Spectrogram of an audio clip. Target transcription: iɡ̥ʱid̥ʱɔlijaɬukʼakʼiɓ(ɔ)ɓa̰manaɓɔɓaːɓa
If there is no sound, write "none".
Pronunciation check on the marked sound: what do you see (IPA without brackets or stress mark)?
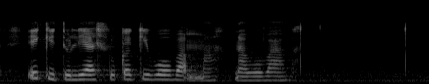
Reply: ɔ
